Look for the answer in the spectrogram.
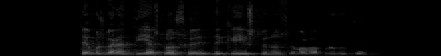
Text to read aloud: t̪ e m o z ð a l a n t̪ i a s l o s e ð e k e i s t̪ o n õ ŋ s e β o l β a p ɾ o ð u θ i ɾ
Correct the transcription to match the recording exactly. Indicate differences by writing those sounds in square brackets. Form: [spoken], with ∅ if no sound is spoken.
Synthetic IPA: t̪ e m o z [ɣ] a [ɾ] a n t̪ i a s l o s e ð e k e i s t̪ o n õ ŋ s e β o l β a p ɾ o ð u θ i ɾ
